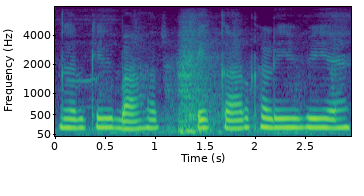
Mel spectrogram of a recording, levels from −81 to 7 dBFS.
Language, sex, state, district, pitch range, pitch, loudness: Hindi, female, Haryana, Charkhi Dadri, 195-210 Hz, 205 Hz, -13 LUFS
